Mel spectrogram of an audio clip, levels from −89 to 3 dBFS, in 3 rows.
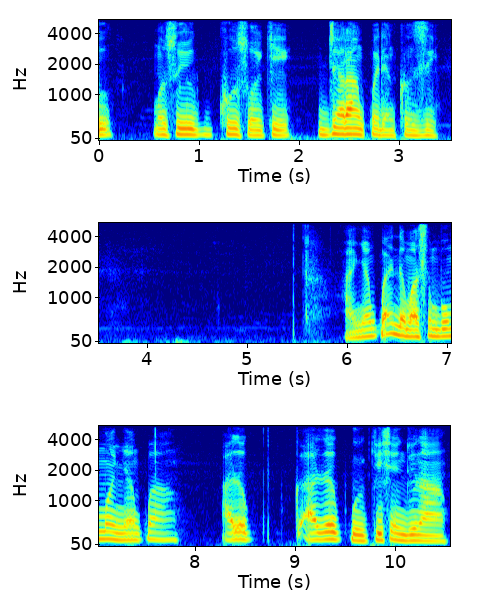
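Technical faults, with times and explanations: Throughout: aliasing. The sample rate was cut without a low-pass filter first, which fits a drop to about 11 kHz. Everything above the 5.5 kHz fold point reflects back down into the band as false, unrelated tones. Sibilants and other bright consonants sound gritty and metallic. The folded energy sits about 25 dB below the speech. The spectrum runs right up to 5.5 kHz with no roll-off.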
